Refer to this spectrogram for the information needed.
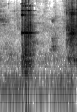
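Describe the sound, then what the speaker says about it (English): Ice cubes clink and rattle against a jar as they are shaken loose for tequila on the rocks, two short bright bursts with a faint tap between, close and clear. "you get a few ice cubes here, not wanting to come out of the jar"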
